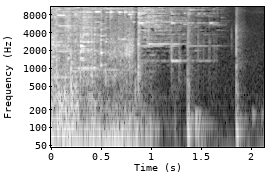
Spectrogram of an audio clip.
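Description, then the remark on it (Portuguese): A window pane broken by a ball shatters with a loud, bright crash, followed by scattered tinkling and a few sharp clinks as shards fall and settle, with no voices. “De novo? Mais prejuízo! Alguém vai pagar por esse vidro.”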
